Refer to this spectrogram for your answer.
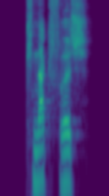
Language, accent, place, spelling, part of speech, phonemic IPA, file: German, Germany, Berlin, knackfrisch, adjective, /ˈknakˈfʁɪʃ/, De-knackfrisch.ogg
- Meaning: fresh and crisp / crunchy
